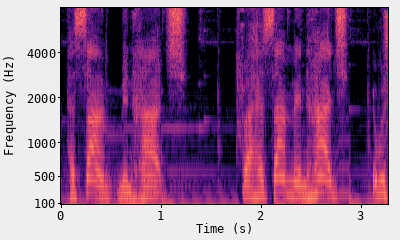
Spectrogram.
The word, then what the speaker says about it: Minhaj: She kept pronouncing Minhaj as Minaj, and in all honesty, no one wants to hear their name pronounced wrong.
